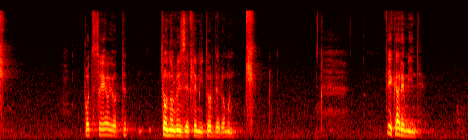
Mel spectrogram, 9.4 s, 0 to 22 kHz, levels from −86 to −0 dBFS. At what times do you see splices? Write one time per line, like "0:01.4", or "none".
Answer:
none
